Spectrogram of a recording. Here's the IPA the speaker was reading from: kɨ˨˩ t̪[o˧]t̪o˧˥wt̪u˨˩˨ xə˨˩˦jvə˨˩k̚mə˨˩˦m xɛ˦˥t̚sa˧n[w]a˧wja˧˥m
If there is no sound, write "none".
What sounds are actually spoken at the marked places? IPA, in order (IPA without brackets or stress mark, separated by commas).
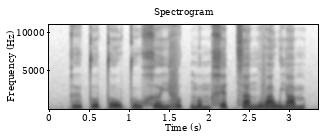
o˧˥, v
